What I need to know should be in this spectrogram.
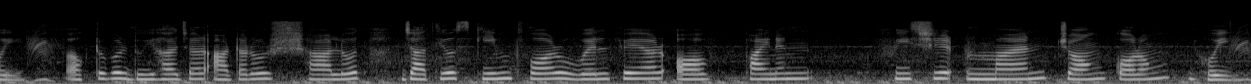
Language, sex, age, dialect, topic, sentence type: Bengali, female, <18, Rajbangshi, agriculture, statement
